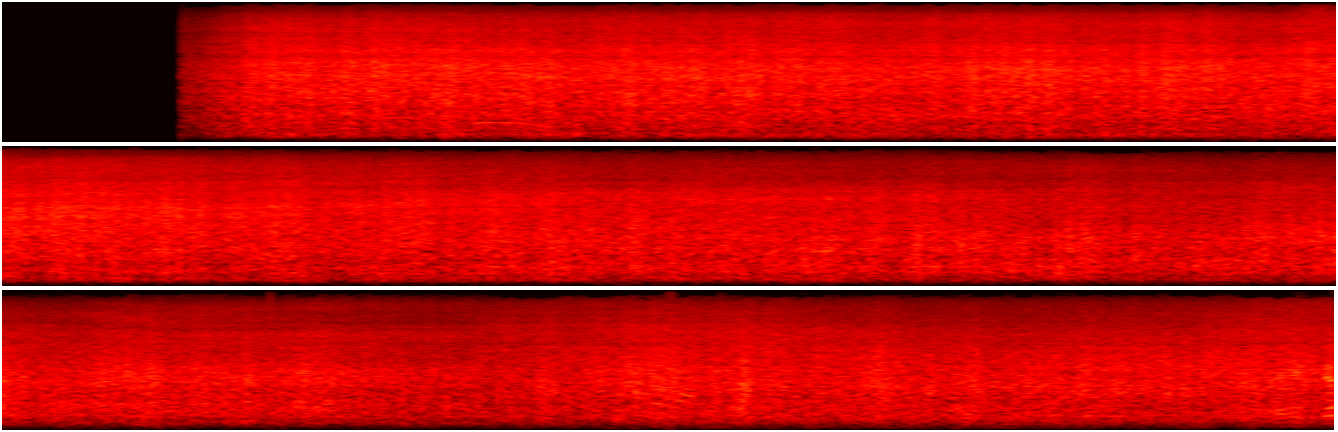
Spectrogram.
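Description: Waterfall and creek rushing steadily below a suspension bridge, a constant even wash of water noise that starts abruptly about a second in.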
